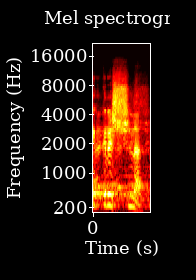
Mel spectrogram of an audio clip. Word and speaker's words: कृष्ण: वेद मंत्र है ये शुद्ध उच्चारण इसका क्या है हरे राम हरे राम राम राम हरे हरे हरे कृष्ण हरे कृष्ण कृष्ण कृष्ण हरे हरे यह वेद मंत्र बोल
